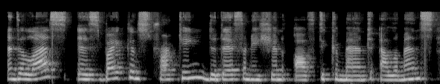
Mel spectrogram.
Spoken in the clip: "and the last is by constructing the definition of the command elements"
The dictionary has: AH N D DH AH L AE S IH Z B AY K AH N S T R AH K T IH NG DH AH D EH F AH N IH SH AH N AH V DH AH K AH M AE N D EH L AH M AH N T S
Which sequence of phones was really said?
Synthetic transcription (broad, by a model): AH N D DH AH L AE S IH Z B AY K AH N S T R AH K T IH NG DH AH D EH F AH N IH SH AH N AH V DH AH K AH M AE N D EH L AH M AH N T S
